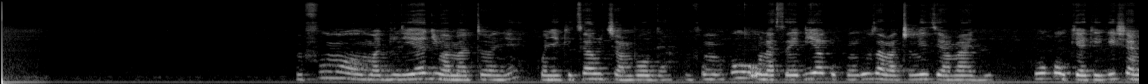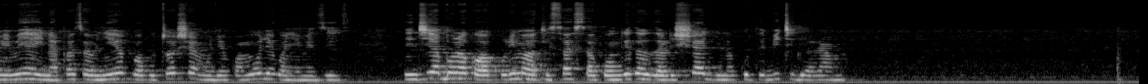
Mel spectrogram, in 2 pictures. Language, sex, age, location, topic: Swahili, female, 18-24, Dar es Salaam, agriculture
